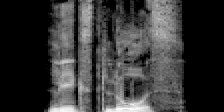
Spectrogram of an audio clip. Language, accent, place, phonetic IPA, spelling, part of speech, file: German, Germany, Berlin, [ˌleːkst ˈloːs], legst los, verb, De-legst los.ogg
- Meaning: second-person singular present of loslegen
